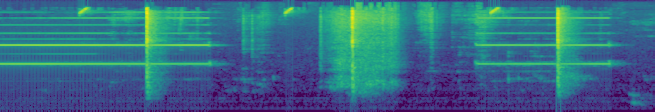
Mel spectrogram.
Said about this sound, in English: As you can see, it sounds off an alarm.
